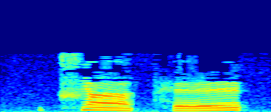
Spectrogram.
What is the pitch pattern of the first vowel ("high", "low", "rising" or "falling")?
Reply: falling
